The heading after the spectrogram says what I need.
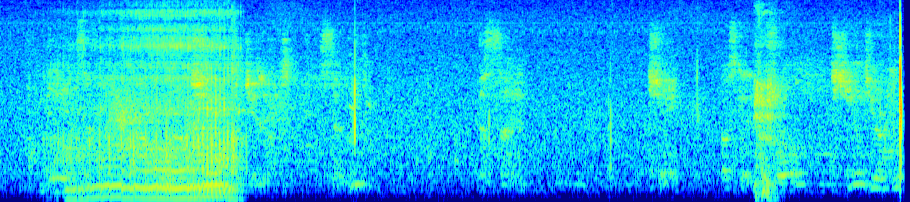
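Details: Snoring at night after drinks and a fish supper: one long, deep, rumbling snore on the in-breath, then quiet room noise with small scattered sounds.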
